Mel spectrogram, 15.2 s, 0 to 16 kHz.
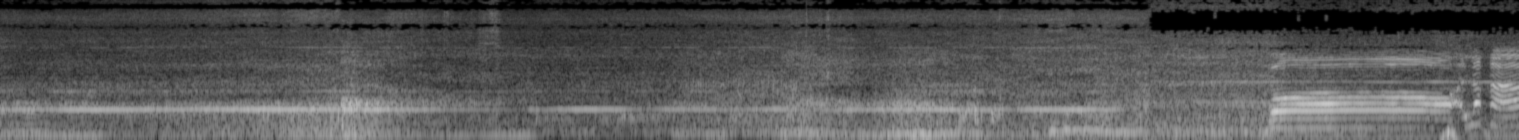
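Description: Monarc Charlie cordless stick vacuum running at its lowest power setting (level 1): a steady motor whine over a rushing of air. The whine stops about eleven seconds in.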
